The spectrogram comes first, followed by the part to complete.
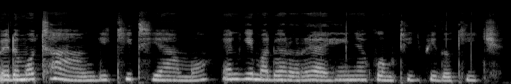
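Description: This is a speech clip with two faults. The whole clip sounds dull and smeared, with nothing above 12.4 kHz. That points to AAC compression, likely AAC-LC at a low bitrate near 32 kbps. From 3.21 to 4.96 s, just after "yamo en gima dwarore", there are periodic USB or driver dropouts. Ticks repeat every 0.25 s, about seven in all. Each is a gap of a fraction of a millisecond filled with silence.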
